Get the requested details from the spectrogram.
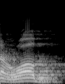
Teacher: تو یہاں پر ہا کو کھینچیں گے ایک الف کے برابر، کیونکہ یہاں پر ہا کے نیچے زیر ہے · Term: کھڑا زیر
